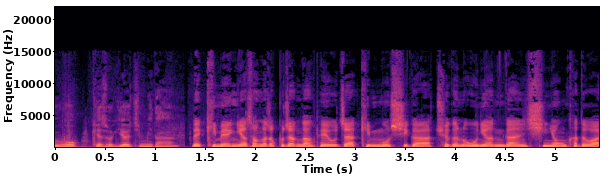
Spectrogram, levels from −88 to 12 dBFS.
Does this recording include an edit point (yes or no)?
yes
